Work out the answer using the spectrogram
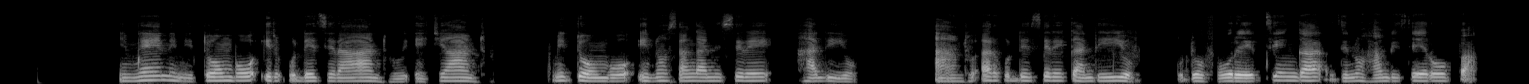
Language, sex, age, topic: Ndau, male, 50+, health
